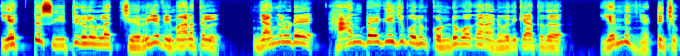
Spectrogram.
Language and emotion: Malayalam, surprised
